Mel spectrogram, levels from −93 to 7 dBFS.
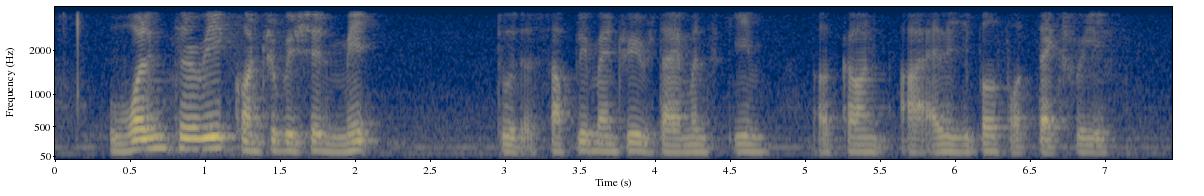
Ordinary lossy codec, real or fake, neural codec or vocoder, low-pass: none; real; none; 3.6 kHz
